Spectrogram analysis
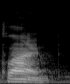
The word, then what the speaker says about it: climbed: دقت کنید نحوه تلفظ کلمه climb بدون تلفظ بی هست. میگیم climbed. climbed. بی رو اصلا تلفظ نمی کنیم.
